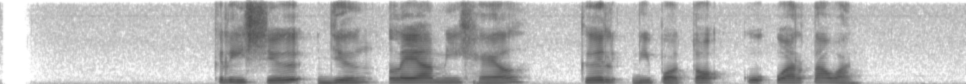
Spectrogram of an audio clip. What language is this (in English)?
Sundanese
